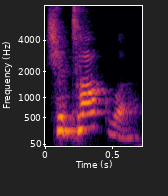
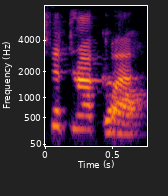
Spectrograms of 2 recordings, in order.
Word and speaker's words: Chautauqua: I hope that's right, because Spanish is my second language, but you're super close, and that's an indigenous word, and it's Chautauqua, but you're super close. Chautauqua.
